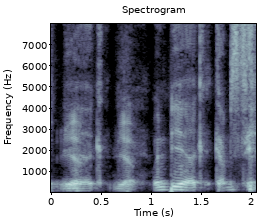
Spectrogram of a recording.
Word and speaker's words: Björk: So when Bjork, I'm going to say her name properly, it's Bjork.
